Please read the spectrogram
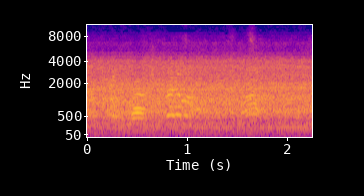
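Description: Steady street noise with vehicle sound, with people talking over it.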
